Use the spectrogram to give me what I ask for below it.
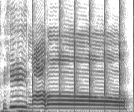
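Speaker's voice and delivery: high, drawn-out hail held on one note; gleeful greeting. Real, not acted. Streamer calling out to a guest in chat, gleeful. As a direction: giggle into a high, long-held name.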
